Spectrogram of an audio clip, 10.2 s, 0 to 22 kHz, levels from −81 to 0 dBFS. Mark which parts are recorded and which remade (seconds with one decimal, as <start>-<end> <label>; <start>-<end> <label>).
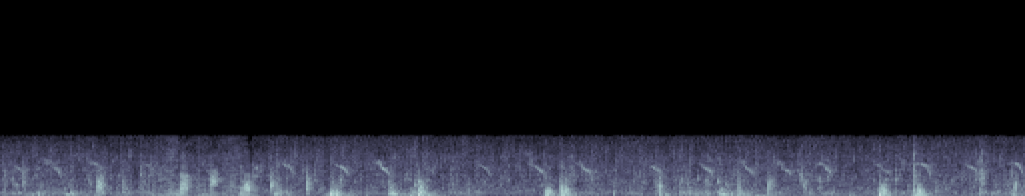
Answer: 0.0-1.6 recorded; 1.6-2.6 remade; 2.6-10.3 recorded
